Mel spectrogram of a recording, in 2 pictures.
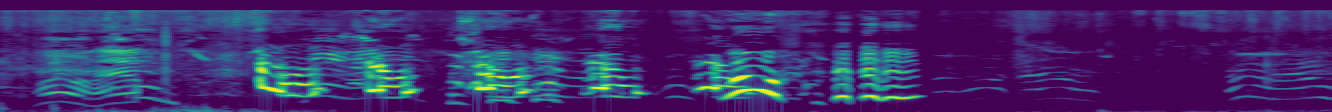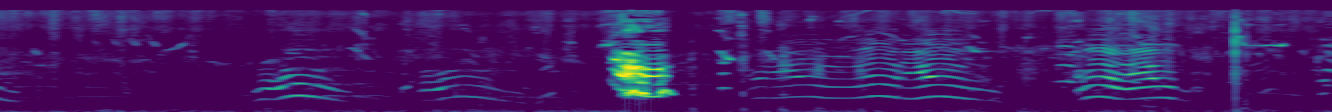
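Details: Out on a pond-side hike, a pack of nine Black and Tan Coonhound puppies cry in a dense chorus of overlapping wavering yelps, then fewer, drawn-out warbling howls with gaps between, and one loud harsh burst near the end.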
